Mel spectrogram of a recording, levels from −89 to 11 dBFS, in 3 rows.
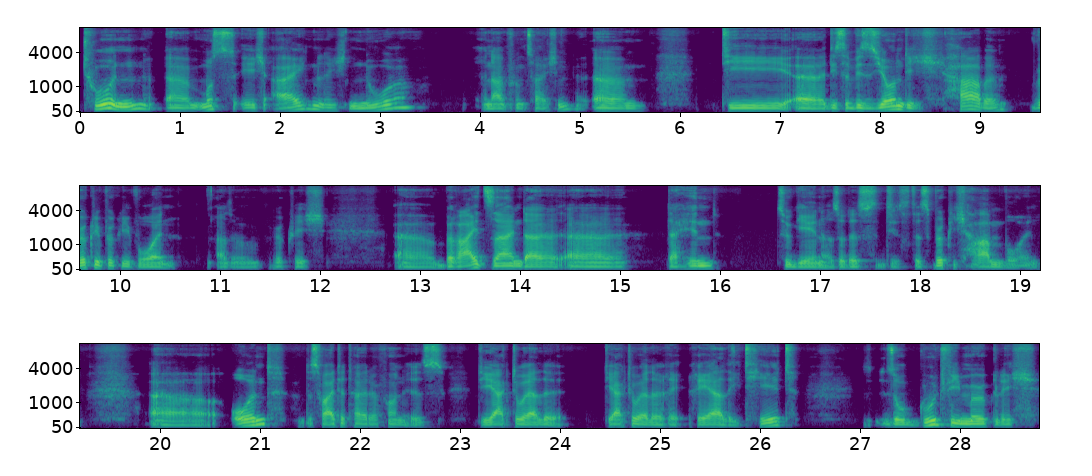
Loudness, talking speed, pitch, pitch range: -19 LUFS, 110 wpm, 85 Hz, 80-95 Hz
